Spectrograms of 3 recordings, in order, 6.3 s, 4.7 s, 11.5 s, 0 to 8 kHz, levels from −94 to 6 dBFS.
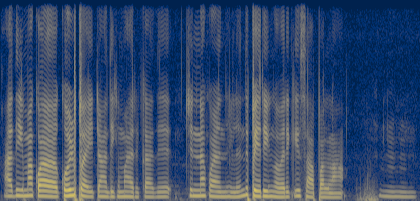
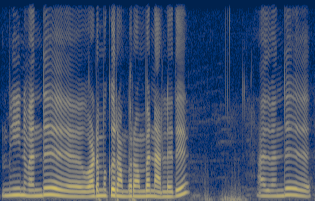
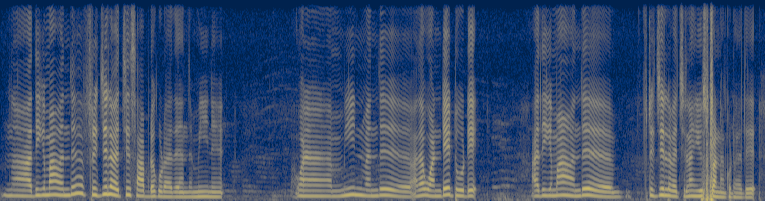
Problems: none marked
